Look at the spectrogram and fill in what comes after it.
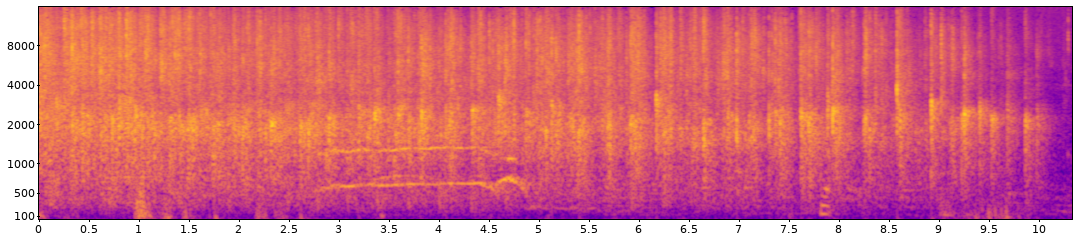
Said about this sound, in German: Ein Applaus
